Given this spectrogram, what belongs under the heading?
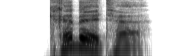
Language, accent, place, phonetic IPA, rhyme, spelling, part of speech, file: German, Germany, Berlin, [ˈkʁɪbl̩tə], -ɪbl̩tə, kribbelte, verb, De-kribbelte.ogg
- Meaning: inflection of kribbeln: 1. first/third-person singular preterite 2. first/third-person singular subjunctive II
